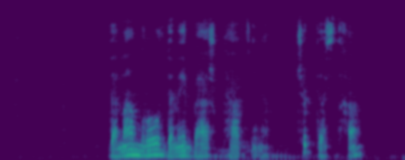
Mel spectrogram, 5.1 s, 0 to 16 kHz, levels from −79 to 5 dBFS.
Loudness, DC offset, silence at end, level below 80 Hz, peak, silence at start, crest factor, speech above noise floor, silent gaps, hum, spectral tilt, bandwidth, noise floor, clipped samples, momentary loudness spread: -37 LUFS; under 0.1%; 0.55 s; -60 dBFS; -22 dBFS; 1.35 s; 18 dB; 43 dB; none; none; -6 dB/octave; 11 kHz; -80 dBFS; under 0.1%; 16 LU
